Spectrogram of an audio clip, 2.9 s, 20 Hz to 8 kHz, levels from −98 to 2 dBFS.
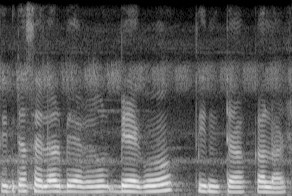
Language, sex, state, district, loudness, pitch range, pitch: Bengali, female, Assam, Hailakandi, -13 LUFS, 210-230 Hz, 220 Hz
